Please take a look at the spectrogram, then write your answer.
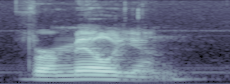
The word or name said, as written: Vermilion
